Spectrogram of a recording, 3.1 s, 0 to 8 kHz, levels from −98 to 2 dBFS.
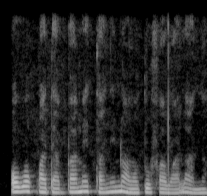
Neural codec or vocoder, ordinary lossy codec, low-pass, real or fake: none; none; 7.2 kHz; real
